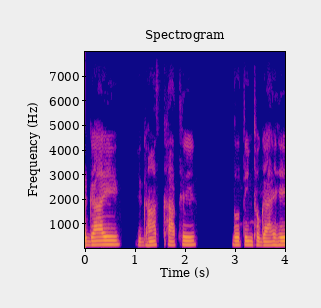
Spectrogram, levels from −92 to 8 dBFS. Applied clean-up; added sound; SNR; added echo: none; none; none; none.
